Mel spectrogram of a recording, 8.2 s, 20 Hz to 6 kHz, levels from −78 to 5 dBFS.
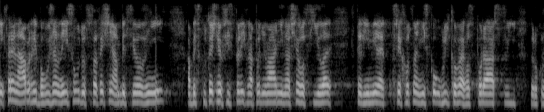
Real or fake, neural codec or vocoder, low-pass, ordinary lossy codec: fake; vocoder, 22.05 kHz, 80 mel bands, HiFi-GAN; 5.4 kHz; none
